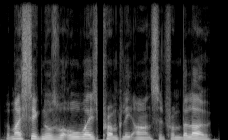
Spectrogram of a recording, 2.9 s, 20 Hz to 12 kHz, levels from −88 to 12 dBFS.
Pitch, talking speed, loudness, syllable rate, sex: 145 Hz, 190 wpm, -18 LUFS, 6.3 syllables/s, male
